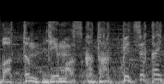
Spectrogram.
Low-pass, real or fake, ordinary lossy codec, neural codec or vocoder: none; real; none; none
